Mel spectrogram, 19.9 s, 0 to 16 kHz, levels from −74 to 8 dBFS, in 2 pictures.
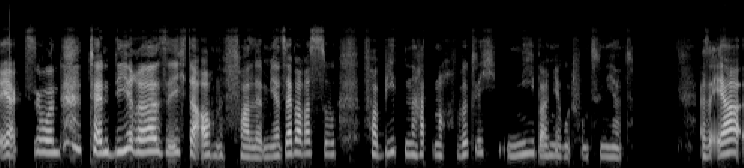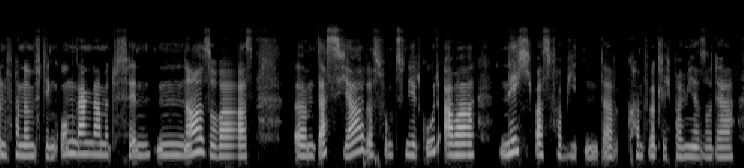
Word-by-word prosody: Reaktion 255 - +4 0.4
tendiere, 260 +1 +7
sehe 120 - -1
ich - - -6
da - - +7
auch 205 0 +5
'ne 190 +1 -10
Falle. 170 -2 -1
Mir 180 +4 -3
selber 230 +3 +4
was 235 0 -1
zu 220 -1 -7 0.4
verbieten, 220 0 -5
hat 220 0 -1
noch 200 -2 -8
wirklich 225 +6 -8
nie 210 +6 -7
bei 215 - -2
mir 195 -1 -8
gut 180 0 -12
funktioniert. 175 - -11 0.9
Also - - -3
eher 250 - +8
'n 200 - -7
vernünftigen 190 -2 -7
Umgang 220 0 -2
damit 210 -1 -5
finden, 205 0 -8
ne? 250 +4 +2
So 195 -5 -7
was. 185 0 -2 0.5
Ähm, 190 0 -3
das 220 +8 -2
ja, 235 +9 0
das 205 - -8
funktioniert 205 -1 -10
gut, 260 - -9
aber 205 0 +2 0.3
nicht 250 +6 -3
was 210 0 -2
verbieten. 180 - -13
Da 180 - -6
kommt 195 -2 -12
wirklich 170 -1 -9
bei 175 -1 -8
mir 175 0 -7
so 175 0 -12
der 175 0 -6
205 Hz, 145 wpm, -22 LUFS, 185-235 Hz, 0.9 s, eher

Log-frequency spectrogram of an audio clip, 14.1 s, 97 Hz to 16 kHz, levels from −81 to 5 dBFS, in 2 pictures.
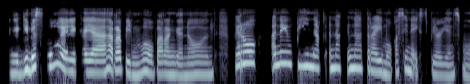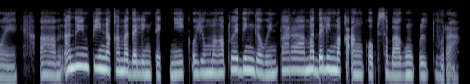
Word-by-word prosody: Eh, 190 0 0
ginusto 245 +8 +5
mo 320 +3 +2
eh, 225 -6 +7
kaya 200 +1 +5
harapin 220 -6 +4
mo 195 +1 -2
parang 180 -1 -1
ganun. 180 +2 -5 0.2
Pero 350 +3 +4 0.2
ano 315 +2 +3
yung 340 -2 0
pinak 290 -3 +1
nak 260 -1 -1
na-try 250 -5 0
mo 175 - -5
kasi 200 +7 -6
na-experience 170 -5 -6
mo, 150 -2 -11
eh. 145 +1 -11 0.3
Um, 175 0 -7
ano 260 +4 +4
yung 290 -2 +2
pinakamadaling 215 -7 0
technique 175 +1 -7
o 190 - -4
yung 195 0 -4
mga 195 0 -3
pwedeng 235 -1 +1
gawin 190 0 -4
para 230 0 -4
madaling 240 0 +2
maka-angkop 180 -4 -5
sa 185 - -5
bagong 170 +1 -4
kultura? 170 -2 -11
200 Hz, 155 wpm, -22 LUFS, 180-245 Hz, 0.3 s, eh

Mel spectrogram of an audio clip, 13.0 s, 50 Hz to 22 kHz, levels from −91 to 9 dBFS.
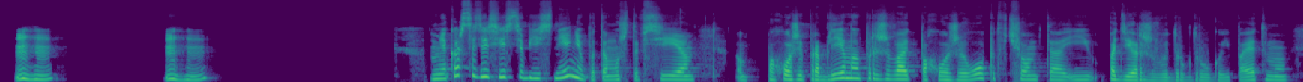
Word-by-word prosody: Мгм. 205 -3 +2 1.1
Мгм. 190 0 -2 2.2
Мне 225 +2 +2
кажется, 385 +5 +3
здесь 330 -2 +4
есть 315 -1 +3
объяснение, 255 - +2
потому 180 0 -2
что 180 - -6
все, 185 0 0 0.4
э, - - -7 0.2
похожие 195 +2 +2
проблемы 220 +8 +3
проживают, 210 -3 +2
похожий 180 -2 -1
опыт 245 +7 -1
в - - -14
чём-то 195 -2 -2
и 180 +2 -6
поддерживают 170 -6 +1
друг 150 -1 -10
друга, 145 -2 -9
и 150 - -10
поэтому 175 +3 -3
195 Hz, 110 wpm, -27 LUFS, 175-240 Hz, 2.2 s, здесь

